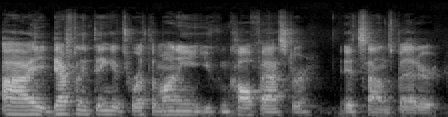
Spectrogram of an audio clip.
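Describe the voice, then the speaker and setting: A man's voice: fairly low pitch, level tone, moderate pace, fairly bright tone. A man talking casually to camera as he reviews hunting gear, enthusiastic and repeating words for emphasis.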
